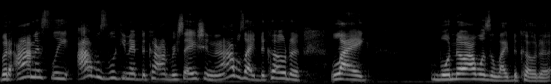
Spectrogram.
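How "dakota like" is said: usual speaking voice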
